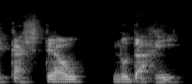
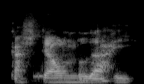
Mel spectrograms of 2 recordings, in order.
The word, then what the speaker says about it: Castelnaudary: Hoje a gente vai fazer um estudo do caso do espírito de Castel Naudary. É mais ou menos assim a pronúncia francesa, né? Difícil, mas é mais ou menos isso. Castel Naudary.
